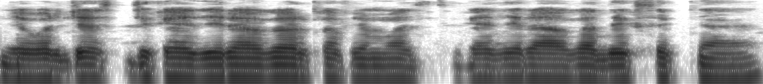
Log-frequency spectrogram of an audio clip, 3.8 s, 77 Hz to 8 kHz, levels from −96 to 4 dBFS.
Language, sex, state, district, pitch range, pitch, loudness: Hindi, male, Bihar, Araria, 105-110 Hz, 110 Hz, -16 LUFS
